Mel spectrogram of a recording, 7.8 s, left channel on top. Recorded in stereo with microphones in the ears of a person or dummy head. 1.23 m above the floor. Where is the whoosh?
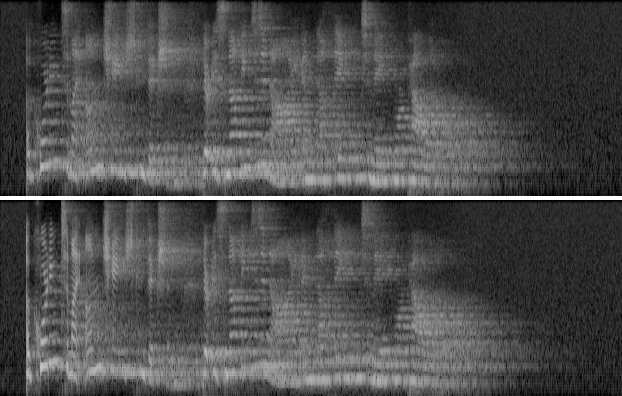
I don't hear a whoosh.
